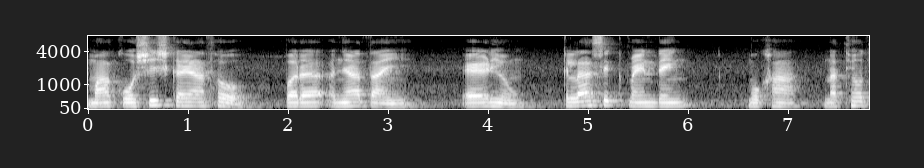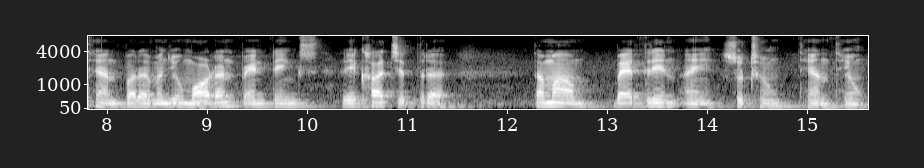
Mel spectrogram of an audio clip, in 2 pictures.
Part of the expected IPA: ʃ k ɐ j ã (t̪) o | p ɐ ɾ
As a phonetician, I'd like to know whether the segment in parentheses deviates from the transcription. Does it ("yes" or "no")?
yes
